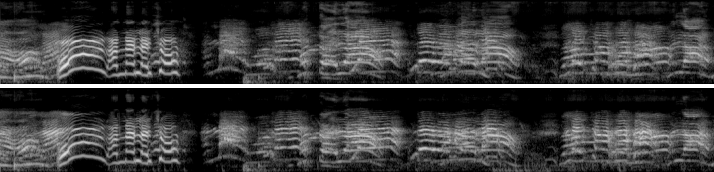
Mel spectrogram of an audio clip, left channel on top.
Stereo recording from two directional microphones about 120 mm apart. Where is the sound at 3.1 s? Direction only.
20° left (ahead or behind).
